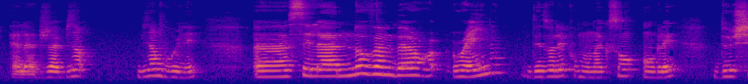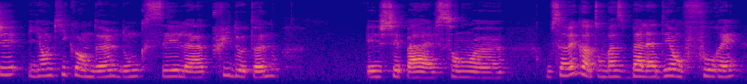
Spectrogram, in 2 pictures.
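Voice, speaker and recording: In an echoey home room, picked up by a far-off mic with a faint hiss, a young female beauty vlogger chats to camera. Her pitch is medium and her intonation fairly level, unhurried, and she hesitates a lot, using many fillers.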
